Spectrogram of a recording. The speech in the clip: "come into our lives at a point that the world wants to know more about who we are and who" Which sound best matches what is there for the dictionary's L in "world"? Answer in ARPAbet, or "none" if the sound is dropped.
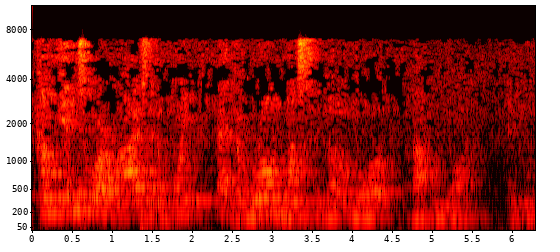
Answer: L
